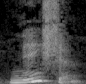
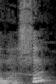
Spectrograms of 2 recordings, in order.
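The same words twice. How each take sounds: First: "nation" with long AY, NAY-shun; correct pronunciation. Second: "nation" with a short A, NASH-un; short first vowel in "nation"; mispronunciation. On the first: Teacher corrects learners, "nation" with long AY. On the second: Teacher shows what not to say, "nation" as NASH-un. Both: Shown as a demonstration. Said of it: "don't say nation".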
